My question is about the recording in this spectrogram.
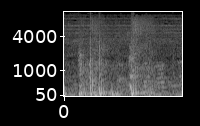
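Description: Boxing gloves smacking into focus mitts: a quick three-punch combination, then one more punch about a second in.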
